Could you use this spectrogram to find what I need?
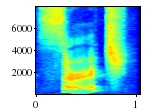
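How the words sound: An American accent with the R sound pronounced. "Kalau di Amerika dibaca search"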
